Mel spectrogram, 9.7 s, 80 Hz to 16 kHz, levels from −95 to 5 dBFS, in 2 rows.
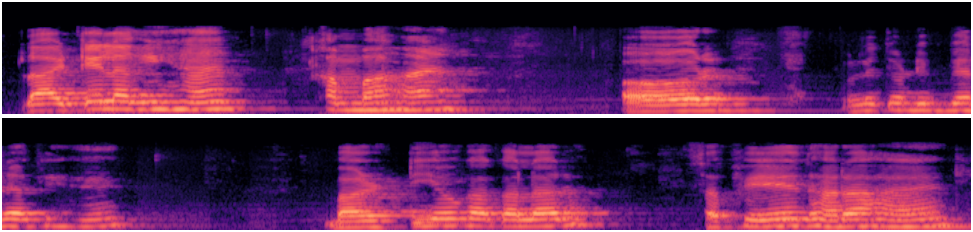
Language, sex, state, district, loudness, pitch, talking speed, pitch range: Hindi, male, Jharkhand, Jamtara, -22 LUFS, 185 Hz, 105 wpm, 175-200 Hz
